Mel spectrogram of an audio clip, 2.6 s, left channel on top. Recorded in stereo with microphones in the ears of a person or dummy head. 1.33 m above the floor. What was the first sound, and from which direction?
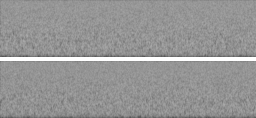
Only background noise.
